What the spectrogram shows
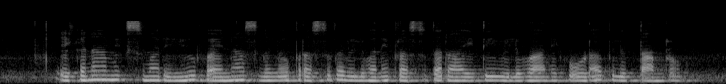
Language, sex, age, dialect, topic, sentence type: Telugu, male, 25-30, Telangana, banking, statement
